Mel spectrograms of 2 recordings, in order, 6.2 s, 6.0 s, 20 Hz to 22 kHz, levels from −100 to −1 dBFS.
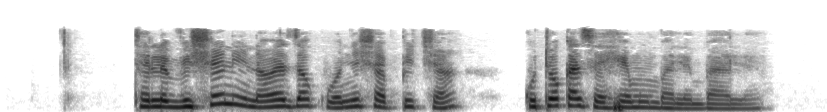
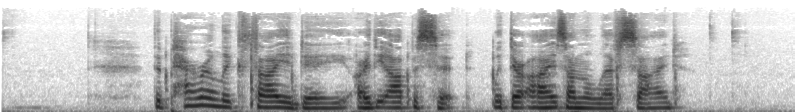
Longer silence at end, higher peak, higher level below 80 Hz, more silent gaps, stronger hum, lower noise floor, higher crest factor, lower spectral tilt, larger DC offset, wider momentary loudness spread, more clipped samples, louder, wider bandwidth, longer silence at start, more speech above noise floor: second, 0.5 s vs 0.85 s; about the same, -2 dBFS vs -4 dBFS; second, -58 dBFS vs -44 dBFS; neither; neither; first, -62 dBFS vs -54 dBFS; about the same, 18 dB vs 16 dB; about the same, -4.5 dB/octave vs -4.5 dB/octave; neither; about the same, 12 LU vs 11 LU; neither; about the same, -18 LUFS vs -19 LUFS; second, 8 kHz vs 14.5 kHz; second, 1 s vs 1.15 s; first, 45 dB vs 34 dB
